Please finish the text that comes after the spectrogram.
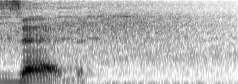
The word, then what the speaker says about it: Zed: No, a fun fact is his name's actually not Z, it's Zed. I'll stick with Z. The reason why it is the reason why it's Zed is because Zed is how they pronounce Z in the UK.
